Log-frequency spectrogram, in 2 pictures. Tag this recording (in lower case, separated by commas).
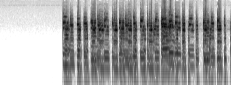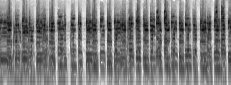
sampler, music, musical instrument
